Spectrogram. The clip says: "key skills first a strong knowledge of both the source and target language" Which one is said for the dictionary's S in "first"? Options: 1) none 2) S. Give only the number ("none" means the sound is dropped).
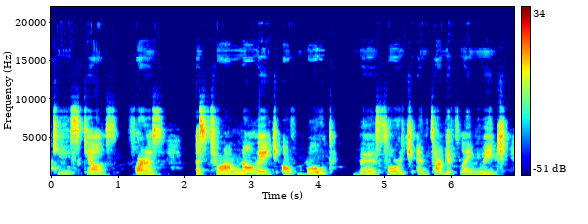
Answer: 2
